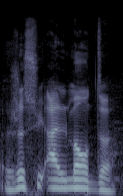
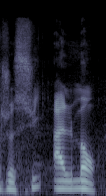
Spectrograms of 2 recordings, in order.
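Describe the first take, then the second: First: ALLEMANDE with sounded final d; feminine form, mistaken. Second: ALLEMAND ending on nasal "an", silent d; masculine form, corrected. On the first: Retold or imitated. Teacher quoting a male student's mistake, feminine ending. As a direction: close "allemande" on a clear d. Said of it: "Non, si c'est un homme". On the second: Shown as a demonstration. Teacher correcting a male student, masculine ending. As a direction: leave "allemand" open, no d. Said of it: "il doit dire".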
